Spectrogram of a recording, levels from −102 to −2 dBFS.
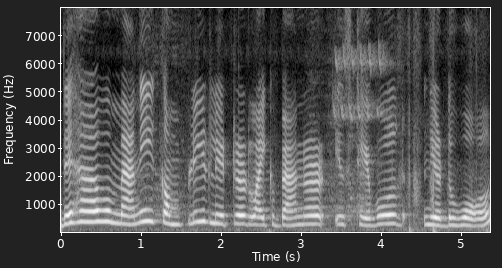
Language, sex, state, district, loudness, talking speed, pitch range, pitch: English, female, Punjab, Kapurthala, -16 LUFS, 155 wpm, 275-335 Hz, 300 Hz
